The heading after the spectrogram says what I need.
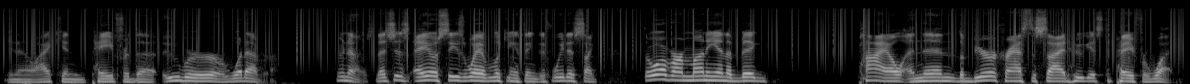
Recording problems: crackle, like an old record; noticeable; 15 dB below the speech

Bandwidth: 14.5 kHz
